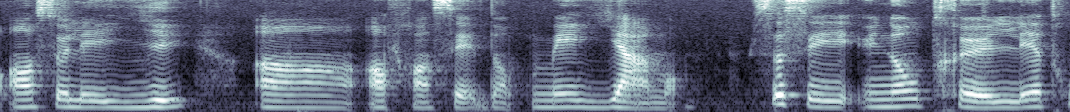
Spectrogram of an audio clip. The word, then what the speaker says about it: llamo: Il faut faire attention par contre parce que quand il y a deux L, la prononciation est différente. Un peu comme on a en français.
